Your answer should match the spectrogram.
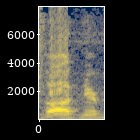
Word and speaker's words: Wagner: spelled Wagner, W-A-G-N-E-R, but it's actually pronounced Wagner because he's German.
